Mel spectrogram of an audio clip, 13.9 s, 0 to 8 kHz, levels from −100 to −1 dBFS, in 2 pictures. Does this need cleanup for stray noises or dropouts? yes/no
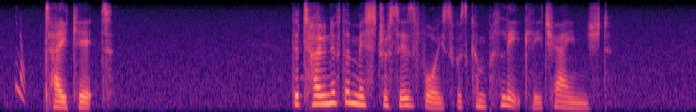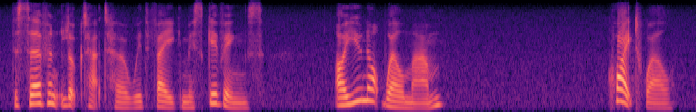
yes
